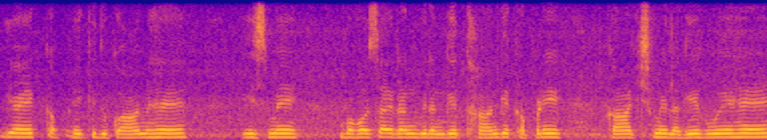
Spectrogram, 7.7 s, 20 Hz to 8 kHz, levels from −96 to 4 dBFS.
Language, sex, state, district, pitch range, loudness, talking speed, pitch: Hindi, female, Punjab, Pathankot, 200-215 Hz, -13 LUFS, 150 wpm, 205 Hz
